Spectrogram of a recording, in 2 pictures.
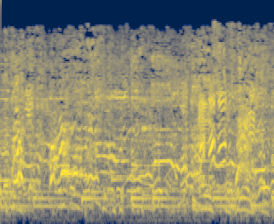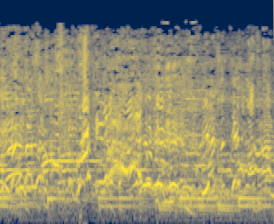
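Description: A group of people shouting and laughing excitedly over background music that repeats steady held chords in short phrases.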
